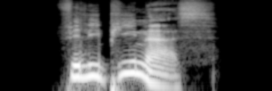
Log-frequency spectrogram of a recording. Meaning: genitive of Philippiner
- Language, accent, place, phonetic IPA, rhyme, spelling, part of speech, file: German, Germany, Berlin, [filɪˈpiːnɐs], -iːnɐs, Philippiners, noun, De-Philippiners.ogg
